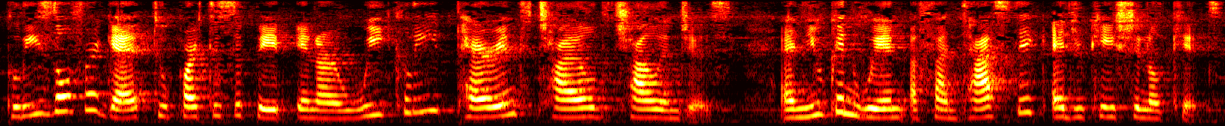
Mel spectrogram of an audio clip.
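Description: High, lively woman reading a children's story. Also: soft background music. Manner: expressive, deliberate phrasing for young listeners. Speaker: story time reader for children. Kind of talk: read-aloud children's storybook narration.

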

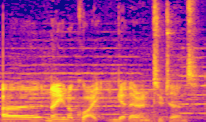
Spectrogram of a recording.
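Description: A man's voice: mid-range voice, brisk. A man narrating a tabletop role-playing game as game master. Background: background music.

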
